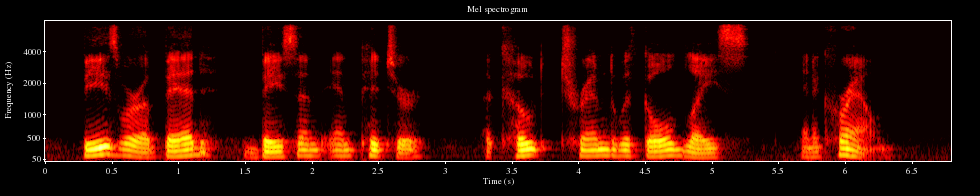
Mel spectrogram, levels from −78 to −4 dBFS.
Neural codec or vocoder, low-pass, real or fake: codec, 24 kHz, 0.5 kbps, DualCodec; 7.2 kHz; fake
